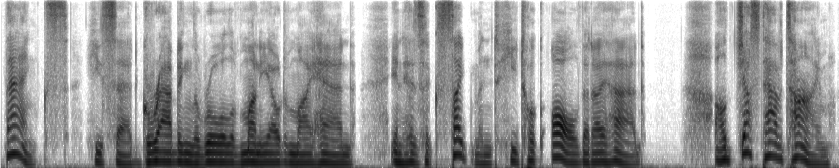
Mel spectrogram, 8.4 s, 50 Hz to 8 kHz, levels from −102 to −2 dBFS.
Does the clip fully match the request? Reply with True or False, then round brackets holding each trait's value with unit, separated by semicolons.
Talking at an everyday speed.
True (165 wpm)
